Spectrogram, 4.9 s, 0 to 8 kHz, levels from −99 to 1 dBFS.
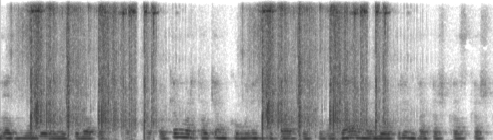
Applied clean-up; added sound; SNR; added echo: none; Coin (dropping); -1 dB; none.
